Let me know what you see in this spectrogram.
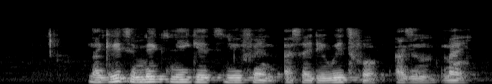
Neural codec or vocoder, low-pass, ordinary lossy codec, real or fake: none; 5.4 kHz; none; real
